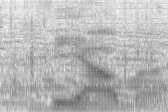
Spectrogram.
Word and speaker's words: Villalba: Villalba is how you say it.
